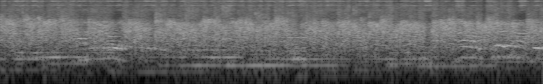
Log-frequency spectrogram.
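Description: A church congregation claps loudly and continuously, mixed with shouting, cheering and singing voices.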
